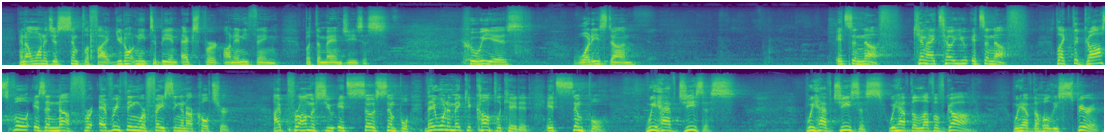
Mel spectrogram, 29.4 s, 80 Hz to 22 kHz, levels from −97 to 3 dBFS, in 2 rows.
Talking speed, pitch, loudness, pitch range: 155 wpm, 175 Hz, -10 LUFS, 145-195 Hz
